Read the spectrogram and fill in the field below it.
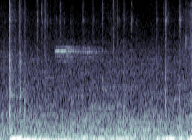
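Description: Keys click on a computer keyboard in quick, light taps, faint and close, with a short burst of typing and no other sounds.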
